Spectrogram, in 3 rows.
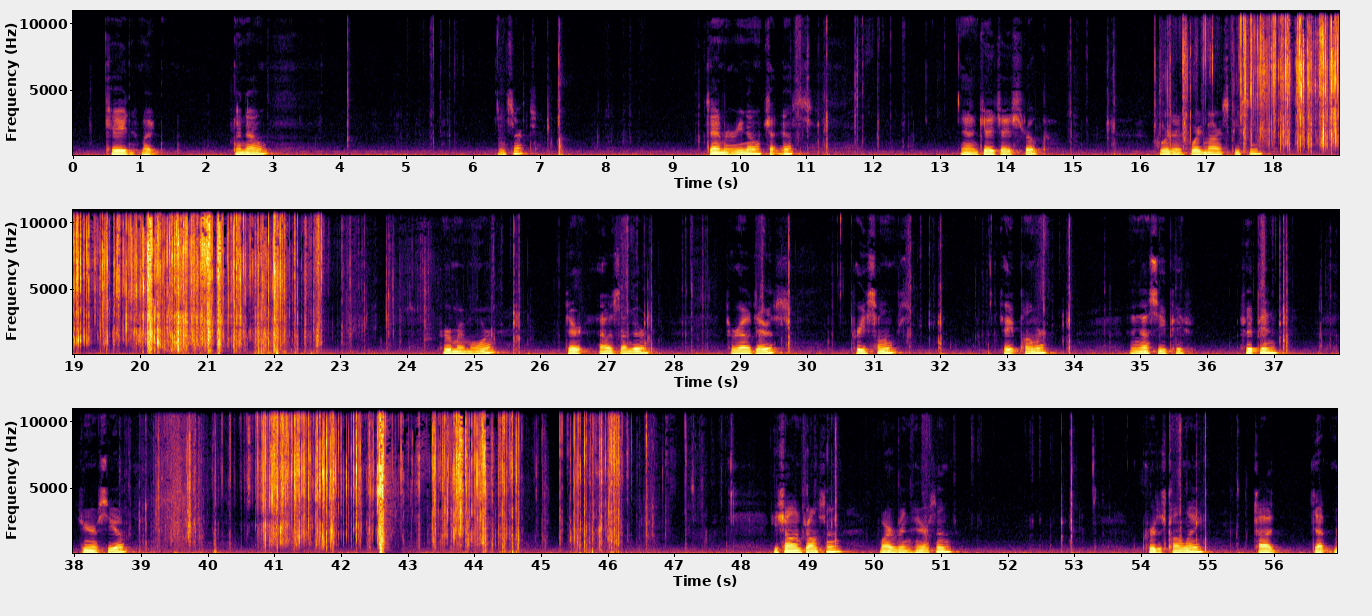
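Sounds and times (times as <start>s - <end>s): foil wrappers crinkling and tearing: 16.3s - 24.4s, 39.0s - 47.5s
sharp crack: 41.0s - 43.0s.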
